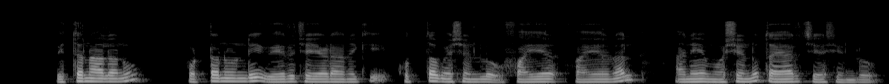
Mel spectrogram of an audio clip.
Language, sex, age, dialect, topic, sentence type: Telugu, male, 25-30, Telangana, agriculture, statement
